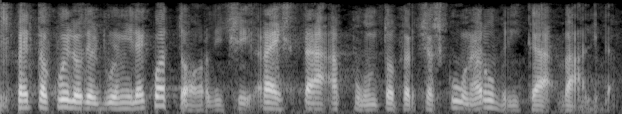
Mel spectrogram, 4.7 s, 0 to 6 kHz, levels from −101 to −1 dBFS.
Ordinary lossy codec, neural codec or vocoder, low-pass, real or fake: none; vocoder, 22.05 kHz, 80 mel bands, WaveNeXt; 5.4 kHz; fake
